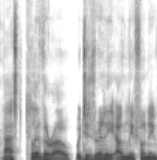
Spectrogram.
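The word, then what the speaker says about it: Clitheroe: they swept right past clithero which is really only funny written down yes and we can't say why it's funny so just see how it's spelled it sounds like if you think about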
